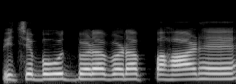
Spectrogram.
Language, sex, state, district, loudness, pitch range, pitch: Hindi, female, Jharkhand, Palamu, -13 LUFS, 240-245 Hz, 245 Hz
